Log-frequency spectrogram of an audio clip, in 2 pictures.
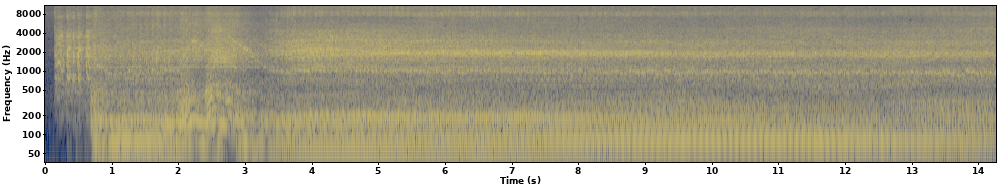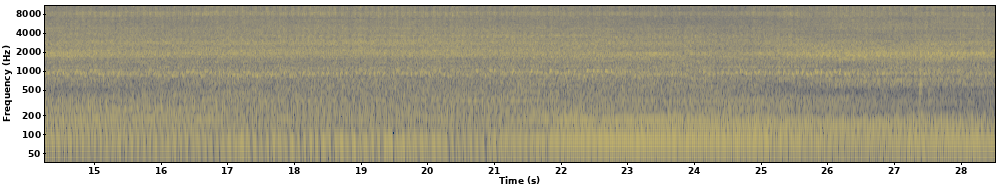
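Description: Yamaha R1's inline-four engine starting at the push of the starter button. It revs up briefly and drops back about two seconds in, then settles into a steady idle.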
